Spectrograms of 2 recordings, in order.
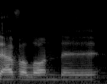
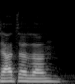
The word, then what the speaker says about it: Adalon: Don't forget it's Adalon. You say it wrong, she'll be mad.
